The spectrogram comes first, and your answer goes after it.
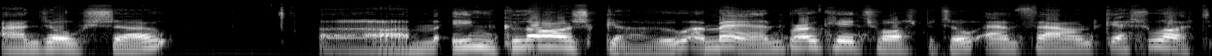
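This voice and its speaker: At a fairly slow pace, a man with a British accent speaks in a medium pitch, the sound dry and close with no echo. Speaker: gaming YouTuber. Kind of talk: casual gameplay commentary. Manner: casual, halting with fillers.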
